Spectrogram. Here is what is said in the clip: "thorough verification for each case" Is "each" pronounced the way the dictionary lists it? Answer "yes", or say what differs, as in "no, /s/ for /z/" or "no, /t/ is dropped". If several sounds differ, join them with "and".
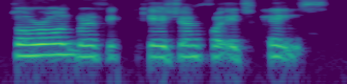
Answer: no, /s/ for /tʃ/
